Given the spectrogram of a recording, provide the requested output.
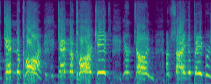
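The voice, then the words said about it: Yelling angrily. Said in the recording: “I'm yelling at you from downstairs! I'm yelling”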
